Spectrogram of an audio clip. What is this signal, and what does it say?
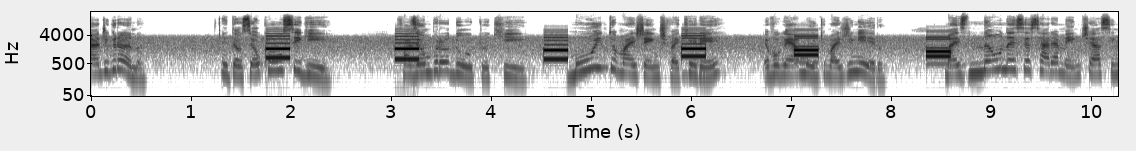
DTMF, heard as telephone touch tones, dialled by hand, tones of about 240 ms, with speech in Portuguese. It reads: 6 3 2 9 0 7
